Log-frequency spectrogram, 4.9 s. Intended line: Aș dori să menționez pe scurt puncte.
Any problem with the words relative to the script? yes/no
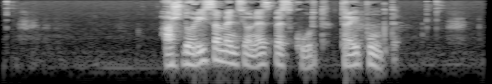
yes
